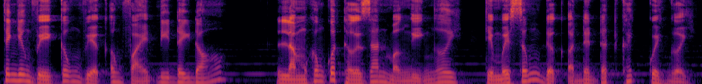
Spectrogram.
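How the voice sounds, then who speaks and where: A man narrating a village folk tale in a lively, colloquial storytelling manner. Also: lowish voice, fairly quick, faint music behind.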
